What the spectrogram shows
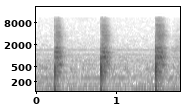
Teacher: No, your vocal cords are not producing a sound.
